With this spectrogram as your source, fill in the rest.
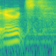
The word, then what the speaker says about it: Ernst: De Ernst, the first pronunciation like de Ernst. No unch sound at the end.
